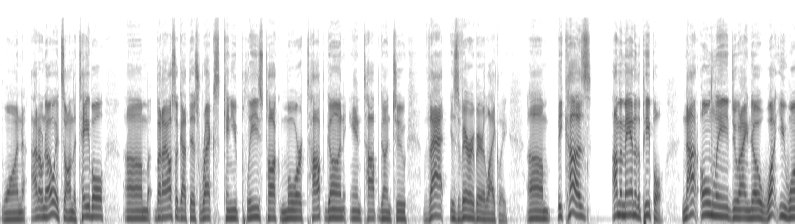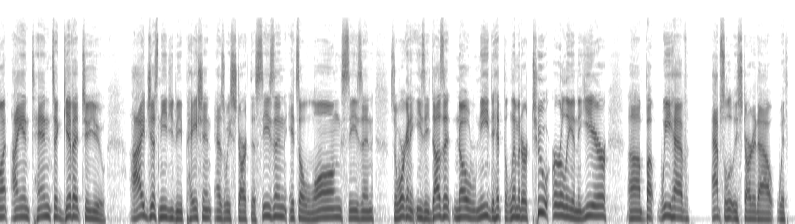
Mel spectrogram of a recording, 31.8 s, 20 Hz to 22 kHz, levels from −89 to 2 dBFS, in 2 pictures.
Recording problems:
none

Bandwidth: 15.5 kHz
